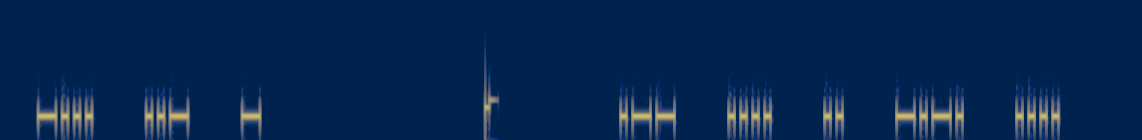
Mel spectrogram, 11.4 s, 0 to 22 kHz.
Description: Morse code, heard as a keyed tone, about 20 wpm, spaced as for 11 wpm, 700 Hz. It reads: BUT WHICH
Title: 3x Character Spacing - Top 100 Words - 20wpm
